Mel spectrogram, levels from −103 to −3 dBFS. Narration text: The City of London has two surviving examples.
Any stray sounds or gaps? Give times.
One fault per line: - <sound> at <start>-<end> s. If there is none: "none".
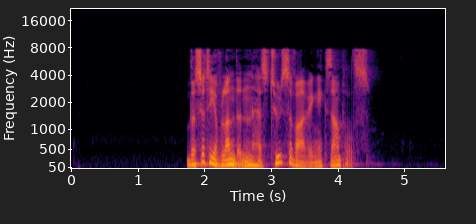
none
